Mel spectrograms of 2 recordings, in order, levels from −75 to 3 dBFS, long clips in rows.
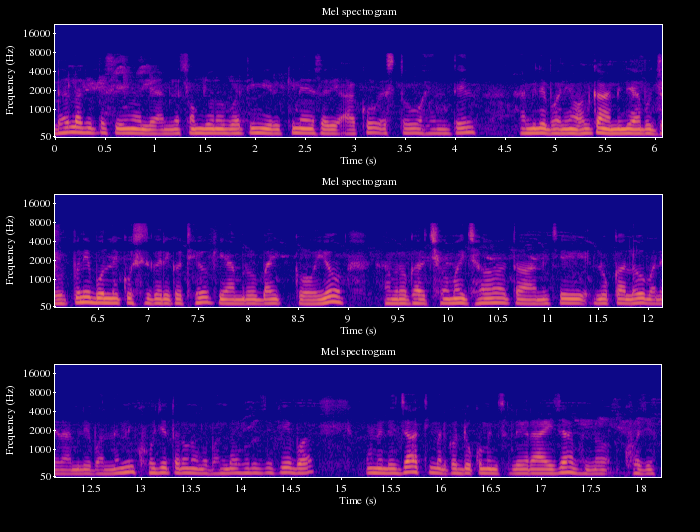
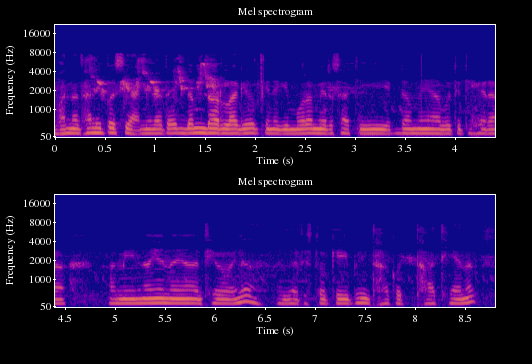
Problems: constant background noise, background conversations at intervals, low volume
